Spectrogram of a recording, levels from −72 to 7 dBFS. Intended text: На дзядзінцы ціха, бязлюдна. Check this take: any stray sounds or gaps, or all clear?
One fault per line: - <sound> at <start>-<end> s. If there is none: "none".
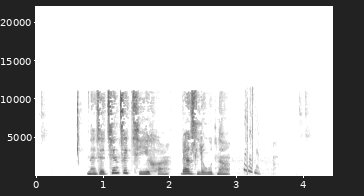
- chirp at 3.1-3.4 s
